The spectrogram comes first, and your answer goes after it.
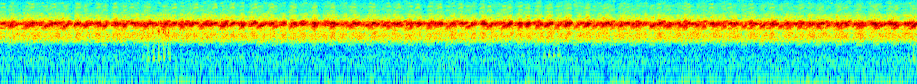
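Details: A rural nighttime frog chorus rings on steadily, countless rapid croaking pulses fused into one even, trilling wall of sound with brief fainter lower notes at about two and seven seconds.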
